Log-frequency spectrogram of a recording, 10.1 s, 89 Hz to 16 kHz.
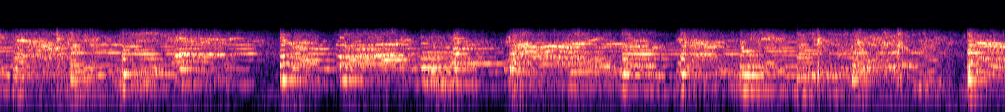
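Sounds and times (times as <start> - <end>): children singing into microphones: 0.0 - 10.0.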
